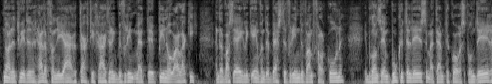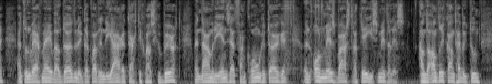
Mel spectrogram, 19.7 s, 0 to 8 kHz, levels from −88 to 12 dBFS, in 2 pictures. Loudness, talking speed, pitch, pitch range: -19 LUFS, 205 wpm, 110 Hz, 105-120 Hz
